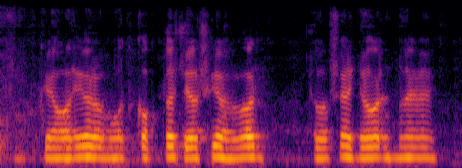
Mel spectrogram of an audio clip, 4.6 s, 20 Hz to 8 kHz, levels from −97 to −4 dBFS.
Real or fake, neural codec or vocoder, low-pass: fake; codec, 24 kHz, 3 kbps, HILCodec; 7.2 kHz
